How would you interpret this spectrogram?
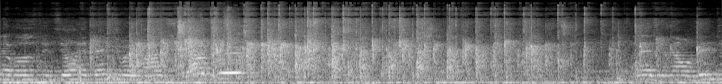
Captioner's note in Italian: applauso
